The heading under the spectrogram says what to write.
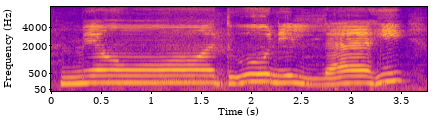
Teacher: इख़्फ़ा का मतलब होता है छुपाना, तो नून की आवाज़ को हम गुन्ने के साथ छुपाएंगे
